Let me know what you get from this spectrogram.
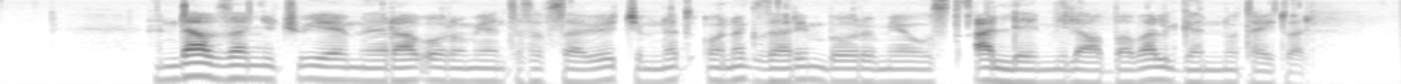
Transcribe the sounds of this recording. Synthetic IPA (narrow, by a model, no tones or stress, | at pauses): ʔɨnd̪əaβzaɲːo̞t͡ʃːujɛmɨʔɨɾaβowɾo̞mijant̪ʰəsəβsaβewo̞t͡ʃːɨmnət̪ʼʔo̞nəɡzaɾembəoɾo̞mijawʊst̪ʼalːjɛmːiləwabːaβalɡənːo̞t̪ʰajt̪ʰwal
